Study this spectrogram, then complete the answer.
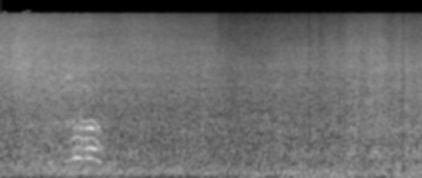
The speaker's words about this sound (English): It's this giant waterfall that reminds me of Yosemite Falls in the valley. It's raging.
